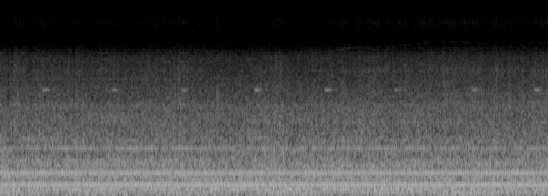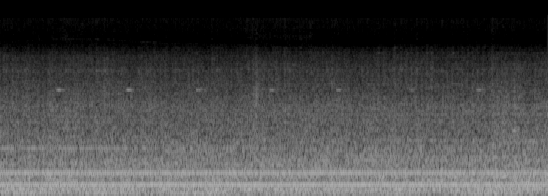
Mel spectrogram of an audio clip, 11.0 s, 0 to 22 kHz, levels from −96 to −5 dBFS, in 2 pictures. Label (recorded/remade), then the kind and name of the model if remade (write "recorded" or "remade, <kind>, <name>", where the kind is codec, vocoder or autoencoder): recorded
